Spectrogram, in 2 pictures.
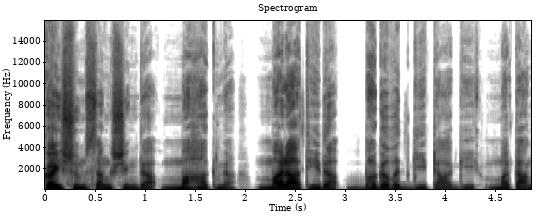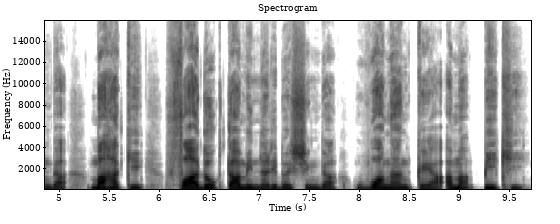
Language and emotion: Manipuri, neutral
